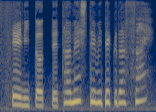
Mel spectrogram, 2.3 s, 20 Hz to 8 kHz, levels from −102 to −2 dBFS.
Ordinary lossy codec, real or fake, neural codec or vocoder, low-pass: none; real; none; none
